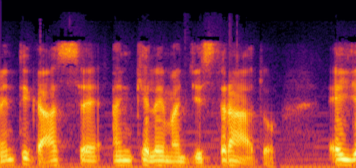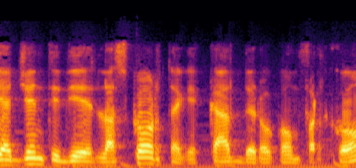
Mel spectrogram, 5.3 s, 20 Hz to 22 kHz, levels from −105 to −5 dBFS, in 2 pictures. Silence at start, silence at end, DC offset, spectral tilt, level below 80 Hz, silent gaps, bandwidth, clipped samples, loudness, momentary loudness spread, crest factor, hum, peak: 0 s; 0 s; under 0.1%; -5 dB/octave; -38 dBFS; none; 8.2 kHz; under 0.1%; -14 LUFS; 8 LU; 14 dB; none; 0 dBFS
